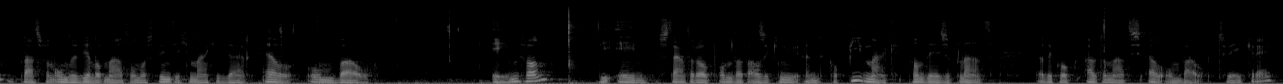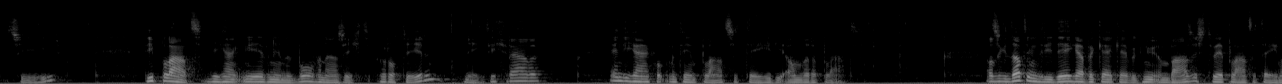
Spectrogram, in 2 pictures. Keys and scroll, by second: 2.4-4.7 typing, 5.7 Page_Up, 15.4 5, 17.5 super+l, 22.8 l.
